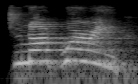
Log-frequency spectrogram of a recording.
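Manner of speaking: shouting reassurance through flames; yelled reassurance. A narrator's reading. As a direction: yell it over the roaring fire. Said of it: "Roz yelled over the roar".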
